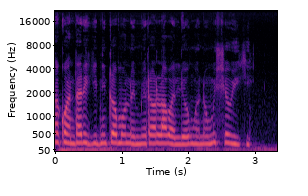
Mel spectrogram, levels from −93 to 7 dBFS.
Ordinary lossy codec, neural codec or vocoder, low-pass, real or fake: none; vocoder, 44.1 kHz, 128 mel bands every 512 samples, BigVGAN v2; none; fake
